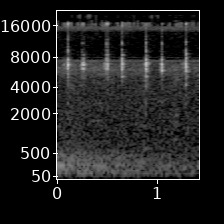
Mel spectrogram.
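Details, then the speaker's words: Elgin lever-set pocket watch, repaired after a broken balance staff, ticking crisply and evenly in tick-tock pairs about five beats a second; healthy running. "especially at night time you hear that nice ticking sound I mean it it'll put you to sleep"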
